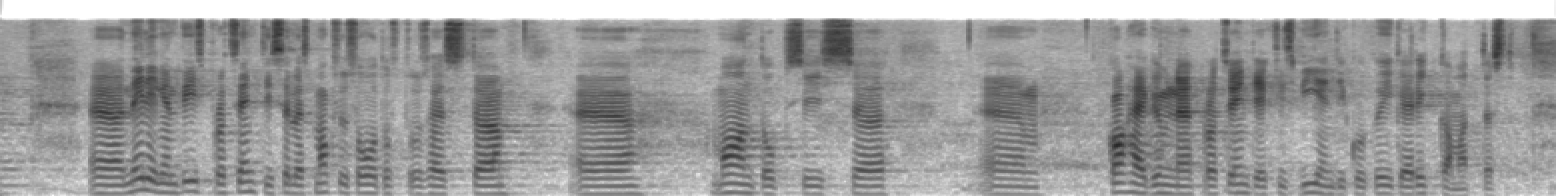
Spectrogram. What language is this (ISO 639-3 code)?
est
